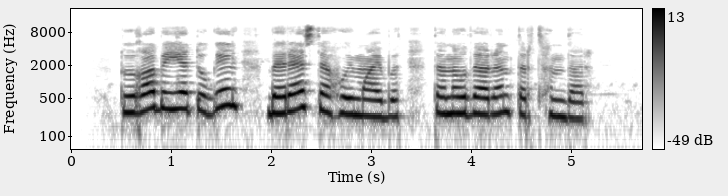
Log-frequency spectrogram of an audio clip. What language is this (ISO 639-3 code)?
bak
